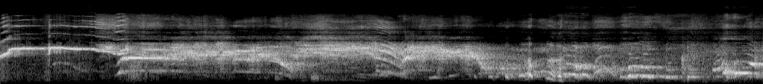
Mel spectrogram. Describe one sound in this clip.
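A young boy shouts excitedly close by.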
